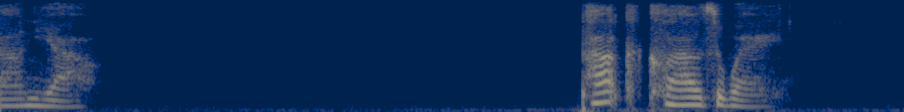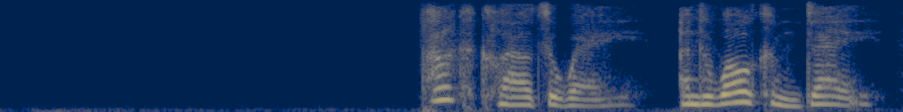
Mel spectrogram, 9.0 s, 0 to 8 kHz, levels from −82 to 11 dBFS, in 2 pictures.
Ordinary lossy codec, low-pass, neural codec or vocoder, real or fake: Opus, 16 kbps; 7.2 kHz; vocoder, 44.1 kHz, 128 mel bands, Pupu-Vocoder; fake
